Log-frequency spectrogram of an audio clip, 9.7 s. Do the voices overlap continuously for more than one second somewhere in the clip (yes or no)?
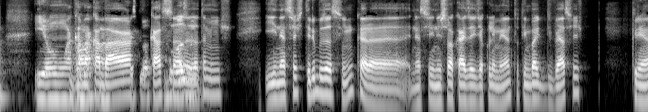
yes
